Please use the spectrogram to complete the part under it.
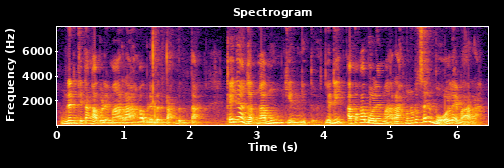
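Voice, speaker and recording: A man's voice: a little high, sing-song, fast, a little mellow. Chatty man in an echoey room. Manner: conversational, joking, switches into acted scolding. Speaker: father and parenting commentator. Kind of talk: casual monologue to camera. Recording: echoey room, faint noise.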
